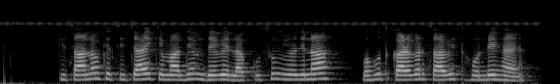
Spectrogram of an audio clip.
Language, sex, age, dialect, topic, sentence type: Magahi, male, 25-30, Western, agriculture, statement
